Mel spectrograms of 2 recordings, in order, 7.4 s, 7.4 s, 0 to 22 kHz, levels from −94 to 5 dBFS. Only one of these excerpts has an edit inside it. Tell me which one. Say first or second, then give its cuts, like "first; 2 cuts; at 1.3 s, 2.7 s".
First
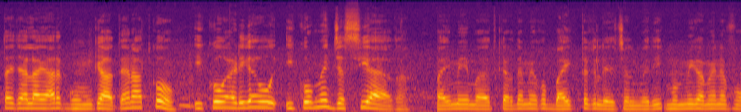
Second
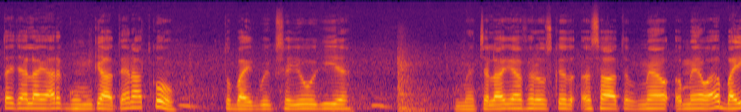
first; 3 cuts; at 1.9 s, 4.3 s, 6.6 s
